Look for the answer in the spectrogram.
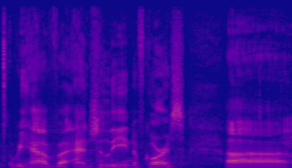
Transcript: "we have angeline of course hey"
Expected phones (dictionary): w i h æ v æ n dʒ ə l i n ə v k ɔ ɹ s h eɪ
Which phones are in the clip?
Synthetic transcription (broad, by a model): w i h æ v æ n dʒ ə l i n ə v k ɔ ɹ s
